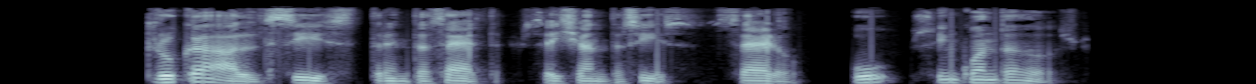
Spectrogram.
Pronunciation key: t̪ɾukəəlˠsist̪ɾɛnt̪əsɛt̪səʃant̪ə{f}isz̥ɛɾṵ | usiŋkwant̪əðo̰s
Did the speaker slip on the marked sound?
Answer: yes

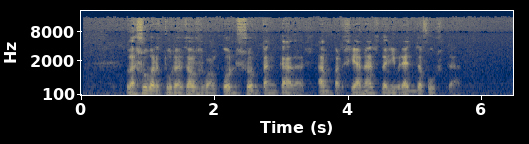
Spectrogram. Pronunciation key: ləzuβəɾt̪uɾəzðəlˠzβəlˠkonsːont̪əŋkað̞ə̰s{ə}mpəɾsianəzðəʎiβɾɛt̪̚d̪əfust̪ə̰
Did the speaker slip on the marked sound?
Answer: no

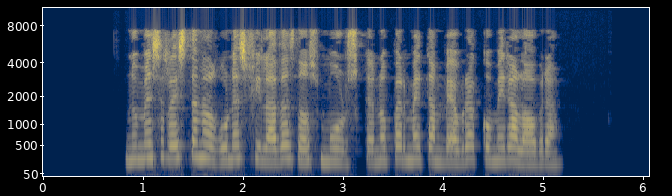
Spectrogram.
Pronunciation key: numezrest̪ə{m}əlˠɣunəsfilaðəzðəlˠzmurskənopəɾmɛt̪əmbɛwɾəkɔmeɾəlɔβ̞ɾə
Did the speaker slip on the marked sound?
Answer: yes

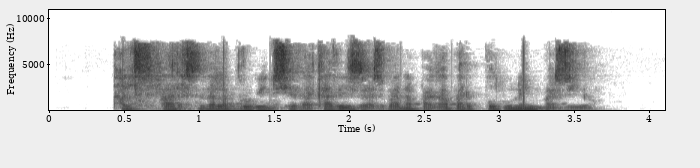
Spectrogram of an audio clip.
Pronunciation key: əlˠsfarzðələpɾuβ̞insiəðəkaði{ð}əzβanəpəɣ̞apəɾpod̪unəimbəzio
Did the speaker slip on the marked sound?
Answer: yes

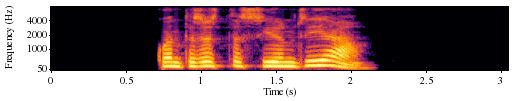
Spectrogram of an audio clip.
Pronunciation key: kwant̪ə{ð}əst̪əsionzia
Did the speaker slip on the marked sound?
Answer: yes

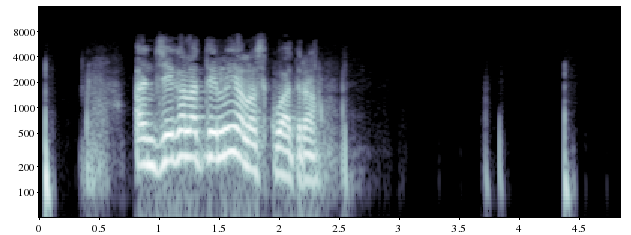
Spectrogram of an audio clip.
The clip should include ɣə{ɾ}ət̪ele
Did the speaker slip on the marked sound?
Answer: yes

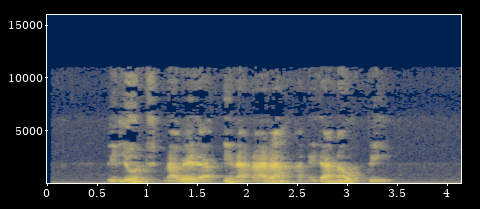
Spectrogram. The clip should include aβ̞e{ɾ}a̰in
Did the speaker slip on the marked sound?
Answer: no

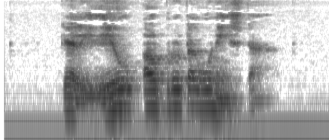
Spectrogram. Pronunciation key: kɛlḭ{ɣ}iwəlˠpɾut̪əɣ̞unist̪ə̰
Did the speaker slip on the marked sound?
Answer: yes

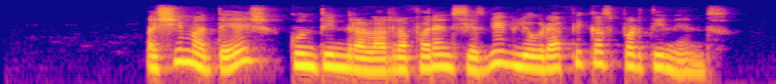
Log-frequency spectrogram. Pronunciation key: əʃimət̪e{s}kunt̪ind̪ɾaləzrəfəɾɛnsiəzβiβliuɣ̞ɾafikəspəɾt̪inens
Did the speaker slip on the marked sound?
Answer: yes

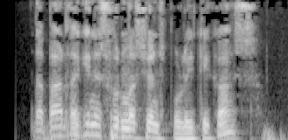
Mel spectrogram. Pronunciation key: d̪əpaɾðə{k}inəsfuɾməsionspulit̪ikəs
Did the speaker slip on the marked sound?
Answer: no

